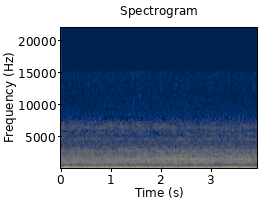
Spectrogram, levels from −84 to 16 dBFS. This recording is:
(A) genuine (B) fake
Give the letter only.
A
